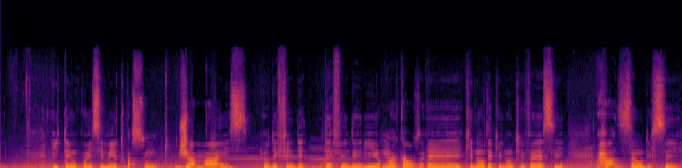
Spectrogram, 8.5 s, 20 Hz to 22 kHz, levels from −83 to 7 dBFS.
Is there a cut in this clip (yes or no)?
yes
